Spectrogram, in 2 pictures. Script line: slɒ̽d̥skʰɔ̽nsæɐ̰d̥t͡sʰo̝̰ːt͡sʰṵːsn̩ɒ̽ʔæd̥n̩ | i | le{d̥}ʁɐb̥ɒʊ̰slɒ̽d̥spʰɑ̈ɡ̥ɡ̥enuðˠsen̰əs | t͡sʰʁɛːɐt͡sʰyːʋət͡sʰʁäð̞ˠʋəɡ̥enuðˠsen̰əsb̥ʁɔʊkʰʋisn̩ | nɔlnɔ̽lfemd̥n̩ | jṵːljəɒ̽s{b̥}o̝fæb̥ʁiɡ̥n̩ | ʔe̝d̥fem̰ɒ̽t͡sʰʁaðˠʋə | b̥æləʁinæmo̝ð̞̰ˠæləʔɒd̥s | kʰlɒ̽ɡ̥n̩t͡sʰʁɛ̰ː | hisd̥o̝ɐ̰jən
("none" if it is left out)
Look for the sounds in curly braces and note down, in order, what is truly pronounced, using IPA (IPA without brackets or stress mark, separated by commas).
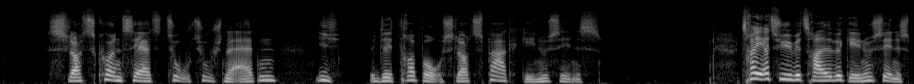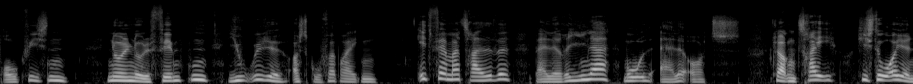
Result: d̥, ɡ̥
